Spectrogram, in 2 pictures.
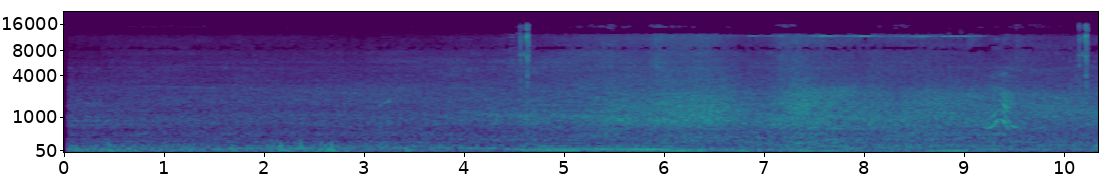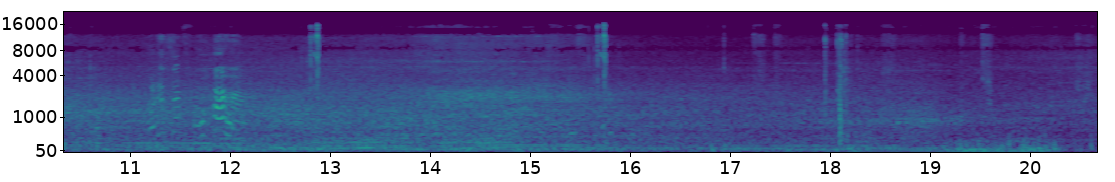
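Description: City street traffic noise, a steady rumble of passing cars that swells about five seconds in, with a few sharp clicks.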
